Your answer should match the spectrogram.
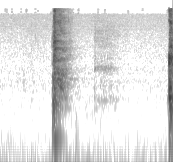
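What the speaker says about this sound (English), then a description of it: "Sorry, I have a cough." Two short, sharp coughs, close and isolated, separated by a quiet pause with faint background hiss.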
